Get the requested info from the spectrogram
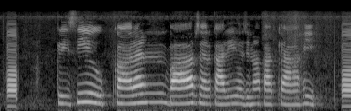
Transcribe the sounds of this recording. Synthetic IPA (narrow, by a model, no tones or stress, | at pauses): kɾɪʃiʊpkaːɾənbaːɾsəɾkaːɾijoːd͡ʒnakakjaɦɛː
